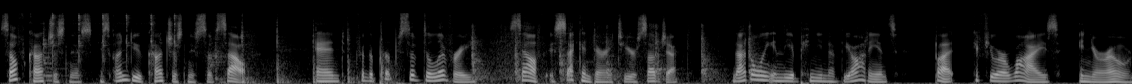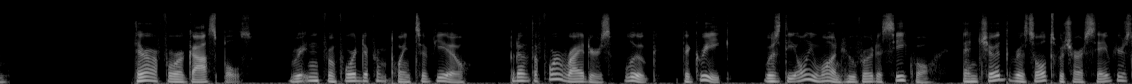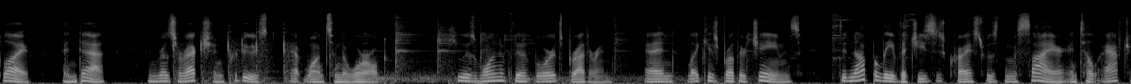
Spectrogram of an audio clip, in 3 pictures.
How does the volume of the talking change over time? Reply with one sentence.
The loudness of the talking stays about the same.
